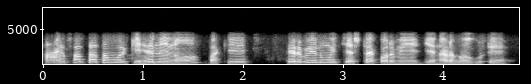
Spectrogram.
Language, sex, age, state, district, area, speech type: Odia, male, 18-30, Odisha, Balangir, urban, conversation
